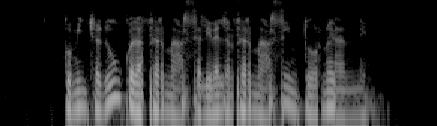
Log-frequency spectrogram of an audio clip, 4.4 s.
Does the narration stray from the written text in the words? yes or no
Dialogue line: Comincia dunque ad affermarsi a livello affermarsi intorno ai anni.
no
